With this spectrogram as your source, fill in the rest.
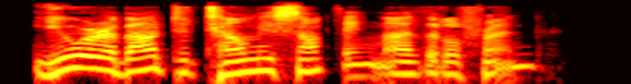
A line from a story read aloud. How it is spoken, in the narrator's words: The conjurer chuckled softly at his own thoughts and then asked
